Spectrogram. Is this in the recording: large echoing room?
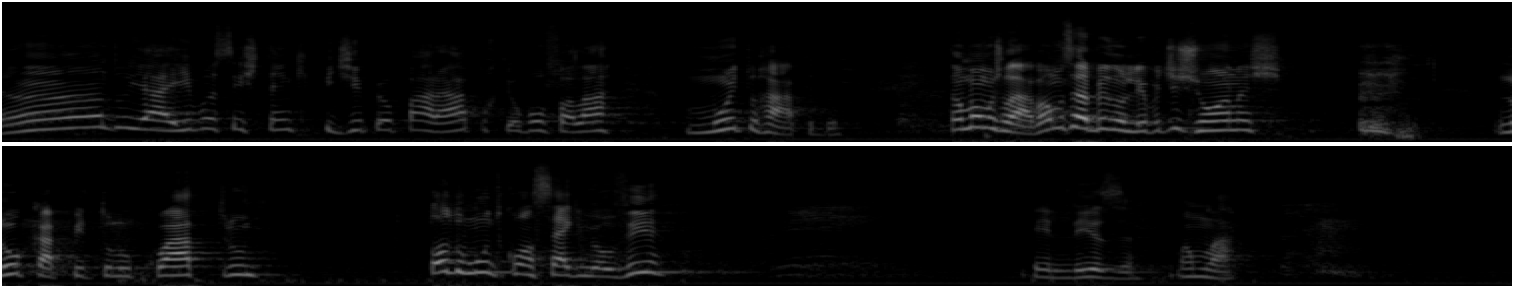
yes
